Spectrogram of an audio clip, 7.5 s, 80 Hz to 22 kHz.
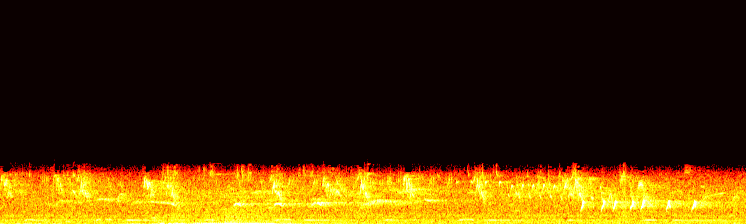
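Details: Several European bee-eaters in the tops of tall trees at La Rocina/Acebrón, Doñana National Park, Spain, on 31 March 2011 give soft, rolling 'prruip' calls, overlapping, with sharper short notes toward the end over a steady low rumble.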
